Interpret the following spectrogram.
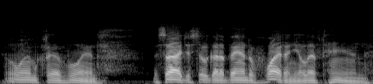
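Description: An actor playing a wry, defiant detective hero in an old radio crime drama, with a dry, cocky way of talking. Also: male voice, low voice, fairly quick. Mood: probing. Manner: dry, wisecracking. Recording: dull old radio recording.

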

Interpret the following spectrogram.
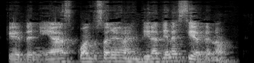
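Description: Hesitant male host in an echoey room. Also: mid-range voice. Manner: hesitant, halting questions with fillers. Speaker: interview host. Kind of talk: interview questions. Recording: roomy echo with faint music.

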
